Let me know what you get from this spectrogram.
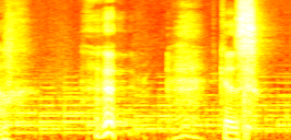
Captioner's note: chuckling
